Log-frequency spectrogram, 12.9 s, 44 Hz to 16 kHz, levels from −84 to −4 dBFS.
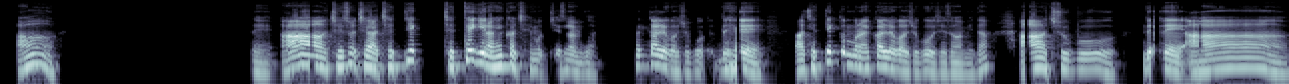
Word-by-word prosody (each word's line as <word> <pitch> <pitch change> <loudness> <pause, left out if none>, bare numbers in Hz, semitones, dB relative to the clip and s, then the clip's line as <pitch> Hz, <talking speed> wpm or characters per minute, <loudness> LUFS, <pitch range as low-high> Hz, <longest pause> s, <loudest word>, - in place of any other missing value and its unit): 아. 170 - -3 1.9
네. 100 -3 -11
아 160 -6 +6
죄송 155 +6 -2
제가 155 -7 +2
재택 215 +10 -2 0.2
재택이랑 165 +2 +4
헷갈 160 -3 0
제못 125 -1 -11
죄송합니다. 105 -6 -9 0.4
헷갈려 165 -1 +1
가지고 105 -2 -8
네. - - 0 0.3
아 120 0 +1
재택근무랑 160 - 0
헷갈려 145 -1 +1
가지고 110 -1 -4
죄송합니다. 100 - -10 0.3
아 140 +1 +5
주부 130 -7 -6 0.2
네네. - - 0
아. 130 -2 0
140 Hz, 240 characters per minute, -20 LUFS, 115-155 Hz, 1.9 s, 아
